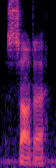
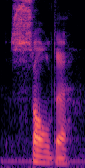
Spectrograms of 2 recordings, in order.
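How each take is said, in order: First: The L sound is left out. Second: The L sound is clearly pronounced. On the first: The speaker calls it wrong. "not two D's" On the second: The speaker calls it right. "we have an L in there"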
